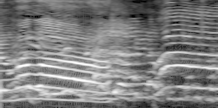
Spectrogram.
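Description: Young children's high-pitched voices, talking and playing, with long drawn-out vowels that slowly fall in pitch, twice.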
